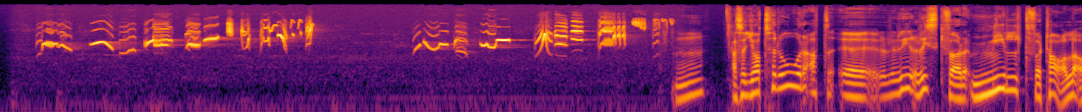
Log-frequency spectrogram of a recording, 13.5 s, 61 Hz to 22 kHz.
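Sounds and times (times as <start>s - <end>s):
common blackbird singing: 0.4s - 8.6s
speech: 8.5s - 13.5s.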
